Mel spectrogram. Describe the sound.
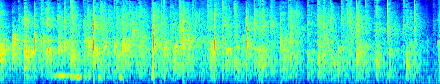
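A crowd applauds the radio programme's technician steadily, many hands clapping in a dense, continuous patter of sharp bright claps that holds at an even level for several seconds, with faint murmuring voices underneath.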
